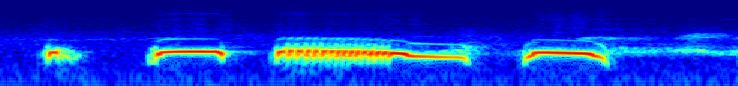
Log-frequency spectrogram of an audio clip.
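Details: A decoy spotted dove provokes wild males with one full phrase: a clipped opening note, a steady hollow coo, a longer rasping coo that slides down, and a closing level coo.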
